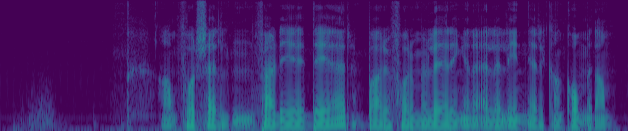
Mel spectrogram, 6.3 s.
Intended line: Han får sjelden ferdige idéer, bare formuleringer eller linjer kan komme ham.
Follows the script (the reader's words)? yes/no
yes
